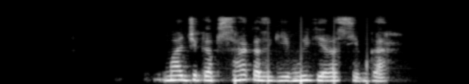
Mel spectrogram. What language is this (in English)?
Abkhazian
